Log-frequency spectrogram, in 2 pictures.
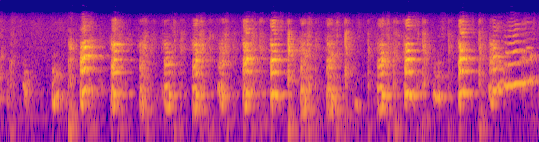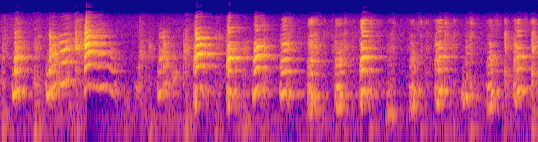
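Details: A male Boston Terrier, obsessive about his ball, lets out rapid, harmonic yips and whining barks, several each second, in frustration when it rolls out of reach.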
